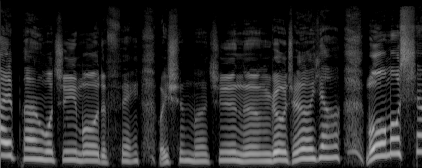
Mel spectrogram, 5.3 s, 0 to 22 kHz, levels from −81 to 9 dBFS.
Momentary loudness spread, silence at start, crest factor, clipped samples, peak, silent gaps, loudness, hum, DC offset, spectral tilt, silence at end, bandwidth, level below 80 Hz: 13 LU; 0 s; 18 dB; under 0.1%; -10 dBFS; none; -27 LUFS; none; under 0.1%; -4.5 dB/octave; 0 s; 19 kHz; -80 dBFS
